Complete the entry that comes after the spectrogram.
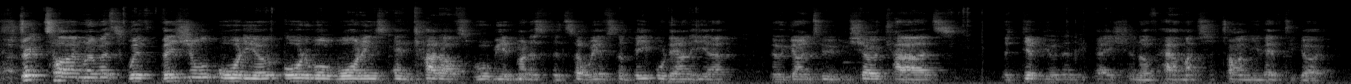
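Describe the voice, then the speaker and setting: With a New Zealand accent, a man at a medium pitch shows big swings in loudness amid noticeable background noise and audible room echo. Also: lively intonation, moderate pace. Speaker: debate moderator. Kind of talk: debate moderation.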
